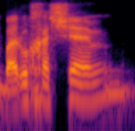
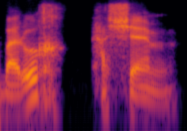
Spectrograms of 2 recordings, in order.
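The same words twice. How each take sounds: First: Said very fast with no pause between words. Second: Said clearly with a pause between words. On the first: The speaker calls it wrong. "muy, muy rápido" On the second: The speaker calls it right. "hay que hacer la pausa"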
